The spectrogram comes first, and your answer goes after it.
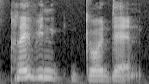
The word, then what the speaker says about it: Pravin Gordhan: Is it Pravin Gordhan? Guys, ngicela ningayinaki pronunciation. It's Pravin Gordhan.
